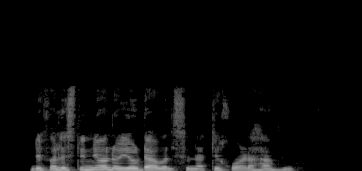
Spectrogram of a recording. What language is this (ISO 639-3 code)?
pus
